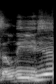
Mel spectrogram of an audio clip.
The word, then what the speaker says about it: Adolis: We talked to him Adolis Garcia. He said it's Adolis Garcia. Um, you know, That clears everything up, too, because there was a lot of Adomises, yeah, Adolises, everything. It is Adolis.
